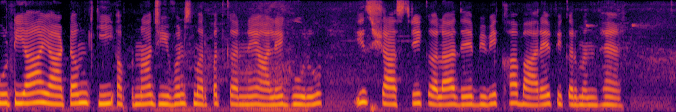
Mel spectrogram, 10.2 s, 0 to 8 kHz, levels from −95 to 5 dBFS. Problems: constant background noise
